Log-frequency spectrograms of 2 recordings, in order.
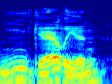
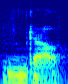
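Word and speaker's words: Ymgarlian: It says the Umgarlian, which is actually pronounced Umgarlian species. So that's what they're referred to. And so I know how they pronounce things in High Gothic, and I can tell you that is how it's pronounced. Do not sully yourself by trying to pronounce it as Umgarl.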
